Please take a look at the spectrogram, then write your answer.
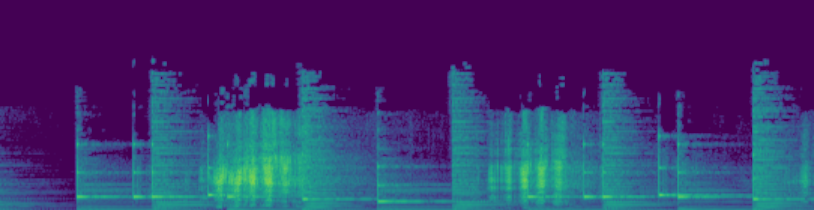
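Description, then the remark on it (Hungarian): Goats bleat at the Kecskevilág goat farm over a bouncy, evenly stepping tune, with two louder, wavering bleats rising above the music midway and again toward the end. “aki egy kecskefarmra látogatott.”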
